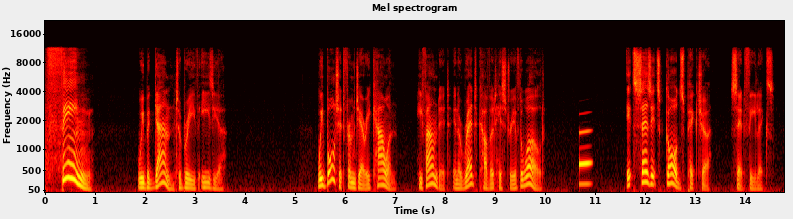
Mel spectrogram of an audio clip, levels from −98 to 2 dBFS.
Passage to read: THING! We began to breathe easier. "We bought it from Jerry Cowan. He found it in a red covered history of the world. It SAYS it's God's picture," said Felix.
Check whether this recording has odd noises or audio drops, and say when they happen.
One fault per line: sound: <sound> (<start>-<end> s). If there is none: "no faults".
sound: chirp (10.7-11.0 s)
